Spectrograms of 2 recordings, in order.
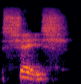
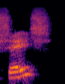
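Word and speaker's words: שש: Dan wil ek net byvoeg, die Hebreëse woordjie vir die getal 6 is shesh. Dis amper soos jou in Spaans ook sal uitspreek, 6 of shesh.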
